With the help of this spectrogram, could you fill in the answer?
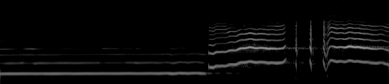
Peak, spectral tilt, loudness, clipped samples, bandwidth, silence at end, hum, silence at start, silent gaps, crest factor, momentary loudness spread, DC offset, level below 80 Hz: -20 dBFS; 5 dB/octave; -31 LUFS; under 0.1%; 19.5 kHz; 0 s; none; 0 s; none; 16 dB; 19 LU; under 0.1%; under -90 dBFS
